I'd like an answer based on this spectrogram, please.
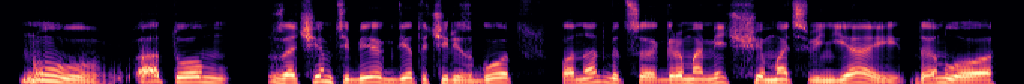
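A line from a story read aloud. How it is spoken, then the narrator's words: Forced out. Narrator (Russian): выдавил я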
